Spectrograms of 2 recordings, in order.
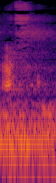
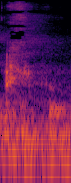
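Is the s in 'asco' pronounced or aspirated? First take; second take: pronounced; aspirated. First: The s sound is clearly pronounced. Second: The s sound is aspirated, like an h. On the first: "No dicen asco" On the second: "no pueden pronunciar la S por allá. En ese país dicen asco"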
